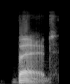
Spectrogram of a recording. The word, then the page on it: bed: British English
